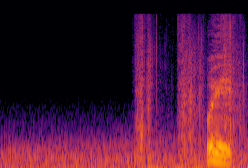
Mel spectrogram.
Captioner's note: footsteps start and stop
